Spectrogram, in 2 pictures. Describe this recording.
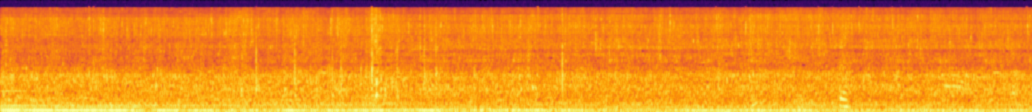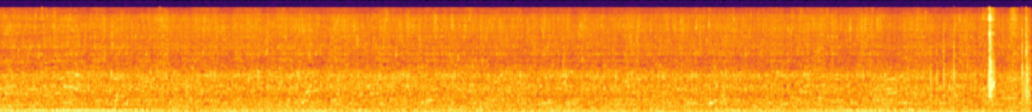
fuente agua
night, ambience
